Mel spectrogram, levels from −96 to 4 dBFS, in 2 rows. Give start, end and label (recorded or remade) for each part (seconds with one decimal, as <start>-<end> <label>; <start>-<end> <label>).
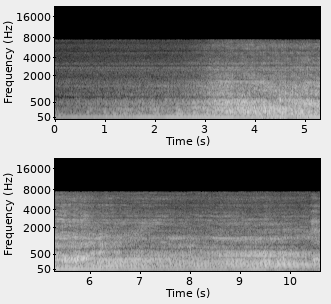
0.0-4.1 recorded; 4.1-5.1 remade; 5.1-10.6 recorded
